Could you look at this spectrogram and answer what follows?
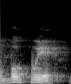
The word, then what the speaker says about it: Bocuhy: Correto, Bocuí, da forma mais simples possível.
